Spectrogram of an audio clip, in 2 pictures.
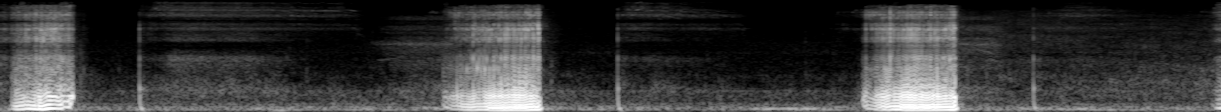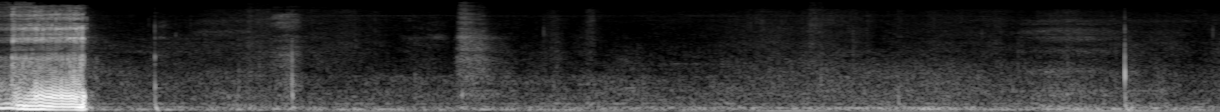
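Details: Akita puppy asleep and snoring, four heavy rattling snores about two seconds apart, then the snoring stops and only faint room hush and small clicks remain.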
